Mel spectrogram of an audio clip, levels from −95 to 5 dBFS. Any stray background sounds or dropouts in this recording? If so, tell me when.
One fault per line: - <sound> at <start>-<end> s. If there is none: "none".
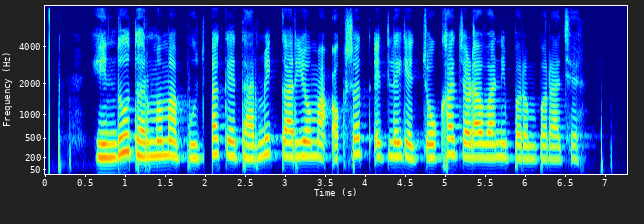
- dropout at 2.0-2.1 s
